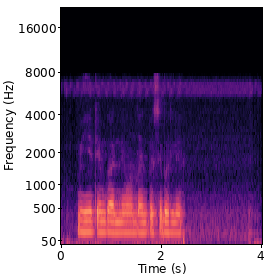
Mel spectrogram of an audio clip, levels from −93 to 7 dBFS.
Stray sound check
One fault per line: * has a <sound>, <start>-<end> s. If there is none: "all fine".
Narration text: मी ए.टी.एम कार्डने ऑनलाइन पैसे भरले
all fine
